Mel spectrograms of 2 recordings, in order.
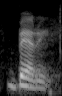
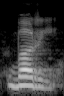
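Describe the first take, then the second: First: The first vowel matches the vowel in 'bed'. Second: The first vowel differs from the vowel in 'bed'. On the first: This is how native speakers say it. The speaker calls it right. "as a native English speaker speaks, it is bury" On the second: This is how non-native speakers tend to say it. The speaker calls it wrong. "We tend to pronounce bury"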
